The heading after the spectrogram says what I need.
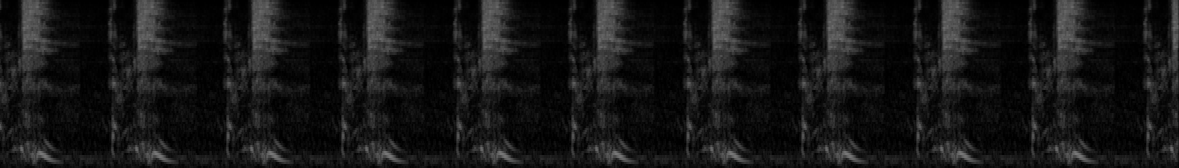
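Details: A child sneezing about ten times at a steady pace; an ordinary sneeze.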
